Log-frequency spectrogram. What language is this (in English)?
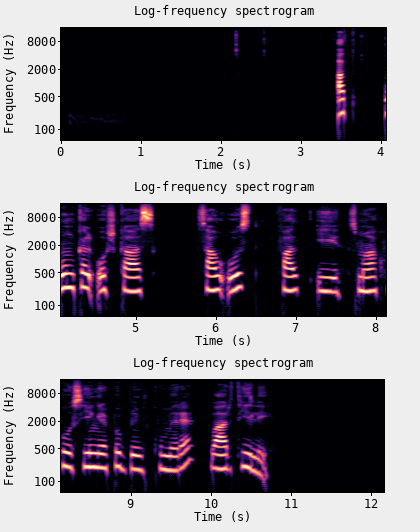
Norwegian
